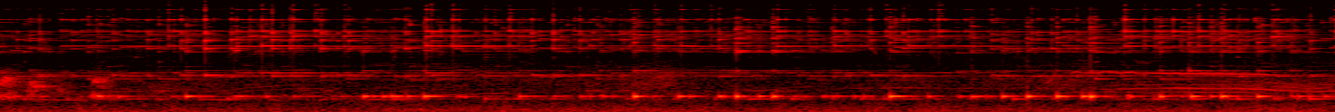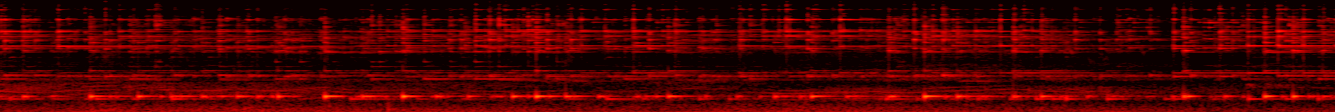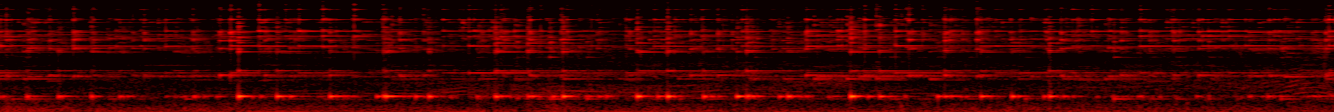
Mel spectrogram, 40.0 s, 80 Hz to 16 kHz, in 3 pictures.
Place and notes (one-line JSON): {"title": "Monfurado, Évora, Portugal - Sheep", "date": "2020-07-08 16:38:00", "description": "Sheep grazing in a beautiful July afternoon in Monfurado", "latitude": "38.54", "longitude": "-8.13", "altitude": "325", "timezone": "Europe/Lisbon"}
